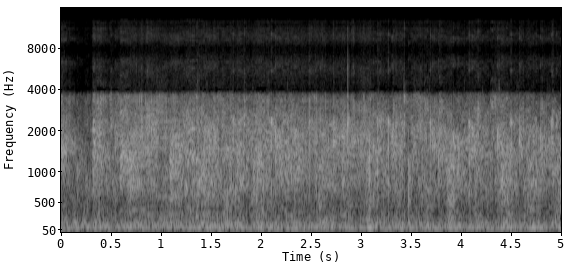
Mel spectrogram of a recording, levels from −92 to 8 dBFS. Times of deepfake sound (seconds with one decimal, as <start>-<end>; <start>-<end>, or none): 0.7-1.2; 2.4-3.1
